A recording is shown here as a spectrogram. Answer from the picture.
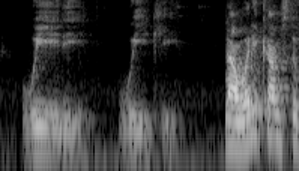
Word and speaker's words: vici: the Visa food on the C is pronounced CH because it's an Italian pronunciation so influenced by modern Italian but the ancient Romans said Wiki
